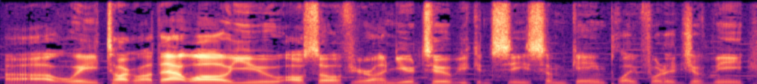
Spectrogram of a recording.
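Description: A man hosting a podcast in a casual, rambling way, often halting and correcting himself. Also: mid-range voice, fairly even intonation, a bit bright, faint music behind. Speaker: podcast host.

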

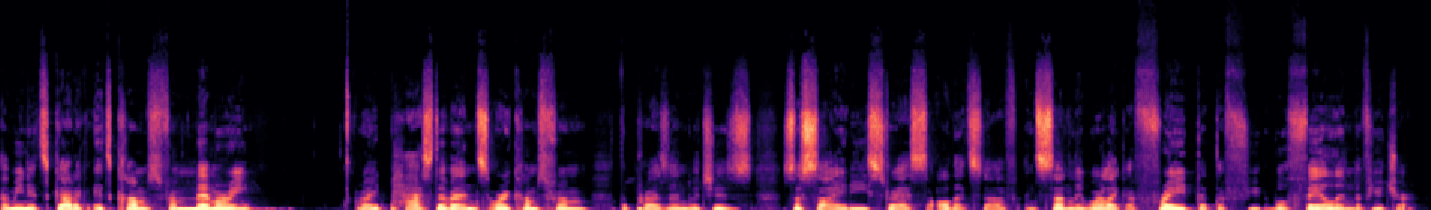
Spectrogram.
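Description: A podcast host who grew up in Switzerland and speaks German as his first language. His voice sits very low with a warm, mellow tone. He talks casually and keeps checking in with rhetorical questions. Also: moderate pace. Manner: chatty, asks rhetorical questions.

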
